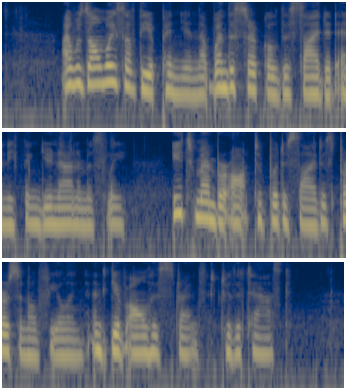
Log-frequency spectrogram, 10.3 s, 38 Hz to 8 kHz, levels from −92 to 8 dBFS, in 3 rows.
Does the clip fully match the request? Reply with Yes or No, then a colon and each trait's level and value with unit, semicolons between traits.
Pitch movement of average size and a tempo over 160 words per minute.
Yes: average, 3.2 semitones; average, 180 wpm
